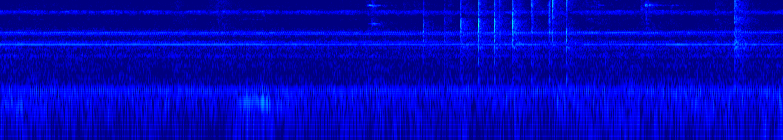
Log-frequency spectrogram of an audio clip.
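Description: Faint steady electrical hum with a few thin high tones over it. About halfway through comes a quick run of small light clicks, with one more near the end, as a plastic measuring spoon tips salt onto a plastic plate.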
